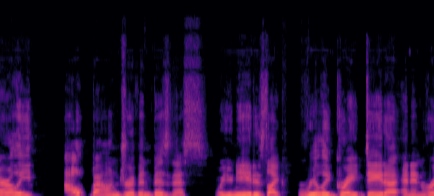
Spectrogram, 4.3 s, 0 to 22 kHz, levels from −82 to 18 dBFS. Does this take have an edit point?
yes; 1 cut; at 2.2 s

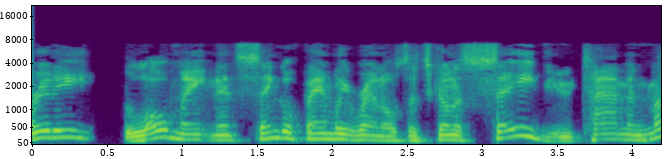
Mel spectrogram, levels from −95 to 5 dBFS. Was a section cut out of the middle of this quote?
no; 0 cuts

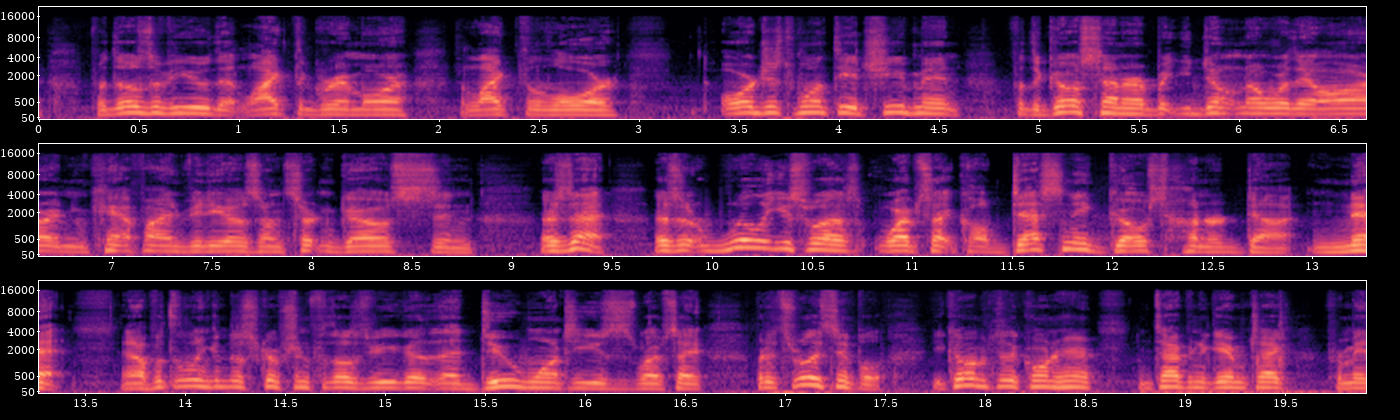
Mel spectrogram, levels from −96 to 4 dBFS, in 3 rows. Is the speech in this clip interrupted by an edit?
no; 0 cuts

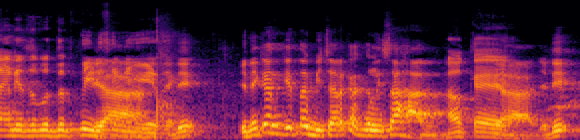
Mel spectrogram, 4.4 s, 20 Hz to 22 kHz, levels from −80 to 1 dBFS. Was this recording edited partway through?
no; 0 cuts

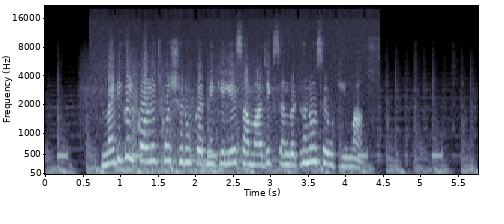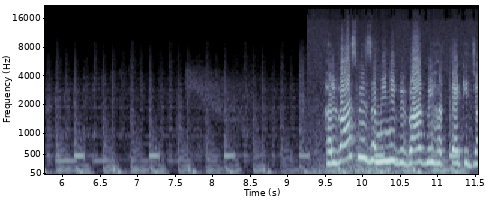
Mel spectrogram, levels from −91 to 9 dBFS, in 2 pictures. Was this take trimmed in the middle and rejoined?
yes; 1 cut; at 9.5 s

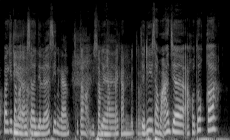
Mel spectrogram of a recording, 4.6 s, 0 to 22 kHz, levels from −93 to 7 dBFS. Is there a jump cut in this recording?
no; 0 cuts

